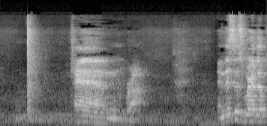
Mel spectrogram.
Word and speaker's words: Canberra: called Canberra so again if you look at this and try to read it phonetically you might be tempted to say Canberra but it's just two syllables Canberra can bra and this is where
